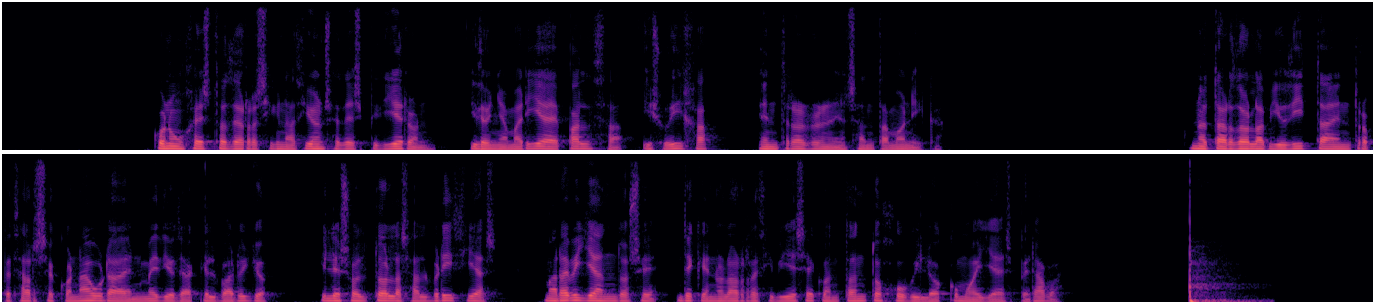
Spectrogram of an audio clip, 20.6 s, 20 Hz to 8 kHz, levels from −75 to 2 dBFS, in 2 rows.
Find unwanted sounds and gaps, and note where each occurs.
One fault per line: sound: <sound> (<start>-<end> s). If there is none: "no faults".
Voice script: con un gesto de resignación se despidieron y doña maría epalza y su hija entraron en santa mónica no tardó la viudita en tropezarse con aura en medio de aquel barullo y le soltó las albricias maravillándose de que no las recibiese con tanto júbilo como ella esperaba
sound: thud (19.2-19.8 s)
